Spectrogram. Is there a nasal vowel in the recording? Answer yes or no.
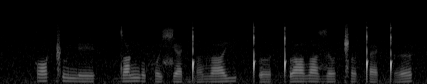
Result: no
